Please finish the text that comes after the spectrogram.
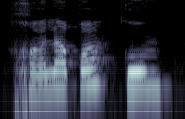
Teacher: पहला कॉफ मोटा है और दूसरा बारीक है।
